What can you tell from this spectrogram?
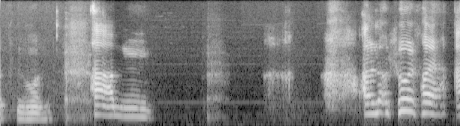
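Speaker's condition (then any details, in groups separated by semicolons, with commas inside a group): Cerebral palsy; ataxic type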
